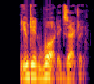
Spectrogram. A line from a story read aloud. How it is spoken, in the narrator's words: asks Officer Keith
